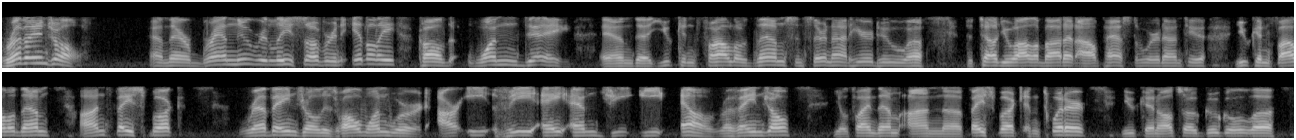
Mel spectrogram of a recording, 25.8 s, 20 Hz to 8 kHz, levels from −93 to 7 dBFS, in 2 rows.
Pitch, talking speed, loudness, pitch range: 150 Hz, 165 wpm, -24 LUFS, 135-165 Hz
